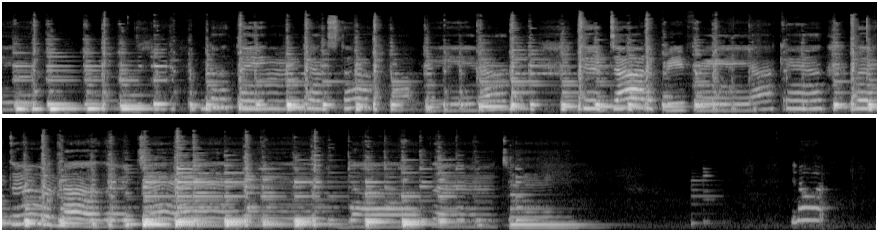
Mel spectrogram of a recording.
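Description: Waikiki Ukulele Company ukulele strummed in repeated chords, with a soft voice singing over it. Near the end the strumming stops and the last chord rings out and dies away.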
